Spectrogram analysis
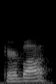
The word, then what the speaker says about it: Gerboth: So today I have with me author Chris Gerboth. Did I pronounce that right?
